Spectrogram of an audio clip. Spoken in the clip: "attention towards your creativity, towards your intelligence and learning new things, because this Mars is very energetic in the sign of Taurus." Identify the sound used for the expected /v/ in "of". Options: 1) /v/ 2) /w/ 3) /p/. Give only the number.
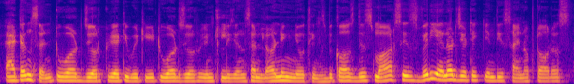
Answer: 3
